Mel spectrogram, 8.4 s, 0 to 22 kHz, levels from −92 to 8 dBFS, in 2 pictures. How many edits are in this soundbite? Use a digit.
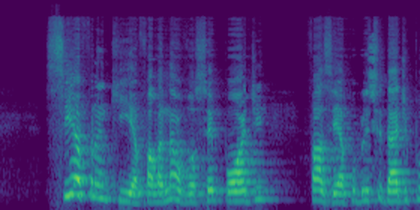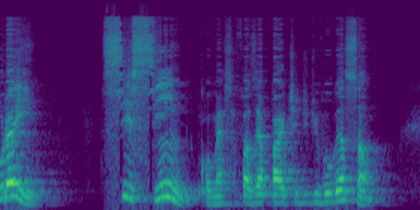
2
